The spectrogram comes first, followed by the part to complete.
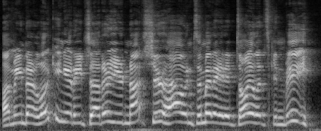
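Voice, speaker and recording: A man's voice: very high-pitched, steady tone, brisk, bright, forceful tone. A man casually and jokily narrating a tabletop game as game master.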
